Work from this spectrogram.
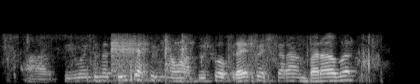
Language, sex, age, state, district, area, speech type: Kashmiri, male, 18-30, Jammu and Kashmir, Ganderbal, rural, conversation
